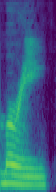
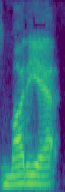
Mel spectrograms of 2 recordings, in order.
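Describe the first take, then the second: First: The name is said in a Western way. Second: The name is said in a Japanese way. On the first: The name is adapted for Western listeners. The speaker calls it wrong. "It is not Marie. That's just to make it sound more Western" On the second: This is the name's original form. The speaker calls it right. "the correct pronunciation is Mariette Kondo"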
